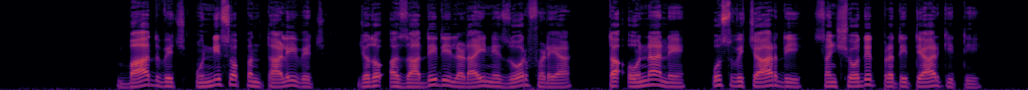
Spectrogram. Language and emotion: Punjabi, neutral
